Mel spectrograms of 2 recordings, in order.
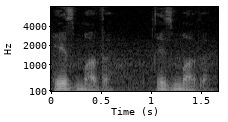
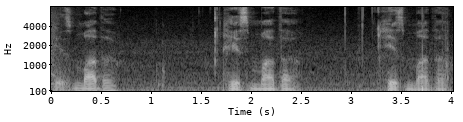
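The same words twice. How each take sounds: First: Hushed repetition. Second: Loud, insistent repeats with pauses between; emphatic repetition. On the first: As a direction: drop the volume right down on the repeat. Drops voice on repeated words. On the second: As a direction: hammer the words home loudly. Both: Real, not acted.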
